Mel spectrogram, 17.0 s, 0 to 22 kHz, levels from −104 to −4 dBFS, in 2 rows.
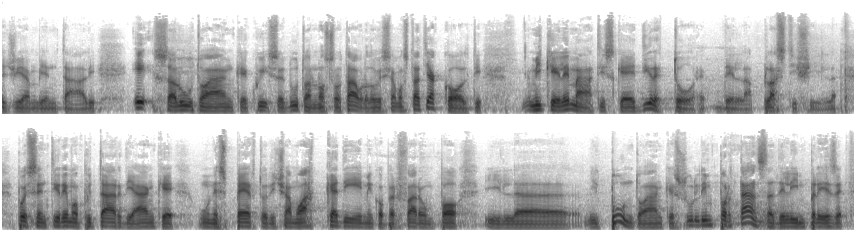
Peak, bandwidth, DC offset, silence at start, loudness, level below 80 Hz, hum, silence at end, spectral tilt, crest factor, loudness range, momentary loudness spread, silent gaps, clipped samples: -8 dBFS; 14.5 kHz; under 0.1%; 0 s; -30 LUFS; -54 dBFS; none; 0 s; -6.5 dB/octave; 22 dB; 2 LU; 11 LU; none; under 0.1%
